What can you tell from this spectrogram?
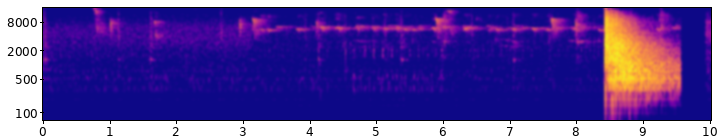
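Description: A single loud gunshot fired at a grouse about eight seconds in, sudden and then dying away for about a second before cutting off. Before it, faint bird chirps over quiet woodland background.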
